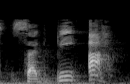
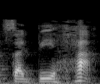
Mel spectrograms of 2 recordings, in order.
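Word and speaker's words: sagbia: Okay, not pronounced ha, but pronounced ah. Okay, it's a patach genuva, a stolen patach. So everybody mispronounces it. In Hallel, they mispronounce it. It's sagbi ah. Not sagbi ha, all right.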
